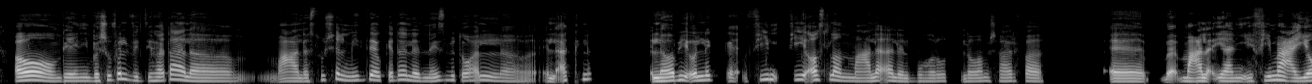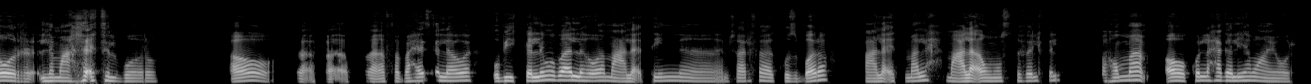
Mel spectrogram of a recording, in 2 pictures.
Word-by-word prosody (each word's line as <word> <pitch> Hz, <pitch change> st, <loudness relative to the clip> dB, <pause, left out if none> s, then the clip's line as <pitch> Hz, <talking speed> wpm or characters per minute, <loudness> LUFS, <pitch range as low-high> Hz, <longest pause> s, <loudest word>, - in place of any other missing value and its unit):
آه، 185 Hz, -2 st, +8 dB
ب -, -, -9 dB
يعني 160 Hz, 0 st, 0 dB
باشوف 160 Hz, +9 st, -2 dB
الفيديوهات 175 Hz, -4 st, -1 dB
على 205 Hz, -7 st, +3 dB, 0.9 s
على 150 Hz, +2 st, -1 dB
الsocial 210 Hz, -, -4 dB
media 195 Hz, +2 st, -4 dB
وكده، 195 Hz, +3 st, -2 dB
للناس 170 Hz, 0 st, -1 dB
بتوع 180 Hz, -4 st, -3 dB
ال 190 Hz, -5 st, -2 dB, 0.5 s
الأكل 200 Hz, -, -3 dB, 0.6 s
اللي 150 Hz, +1 st, +6 dB
هو 175 Hz, +2 st, +6 dB
بيقول 190 Hz, -1 st, +3 dB
لِك 205 Hz, 0 st, -2 dB, 0.3 s
في 225 Hz, +8 st, -3 dB
في 220 Hz, 0 st, -2 dB
أصلًا 210 Hz, -1 st, +1 dB
معلقة 155 Hz, +3 st, 0 dB
للبهارات، 150 Hz, 0 st, -5 dB
اللي 145 Hz, +2 st, -5 dB
هو 150 Hz, +1 st, -3 dB
مش 160 Hz, -1 st, -10 dB
عارفة 155 Hz, -1 st, -3 dB, 0.7 s
آآ 140 Hz, -1 st, +3 dB
ب -, -, -3 dB
معل 155 Hz, +1 st, +4 dB
يعني 150 Hz, -1 st, 0 dB
في 185 Hz, +5 st, -3 dB
معيار 170 Hz, -6 st, +5 dB
لمعلقة 155 Hz, +2 st, +2 dB
البهارات. 145 Hz, -4 st, -3 dB, 0.7 s
آه، 165 Hz, +1 st, +2 dB, 0.3 s
ف -, -, -4 dB
ف -, -, -7 dB, 0.4 s
ف -, -, -6 dB
فباحس 145 Hz, +5 st, -2 dB
اللي 175 Hz, -2 st, +2 dB
هو 180 Hz, +2 st, +2 dB, 0.2 s
وبيتكلموا 170 Hz, +5 st, +3 dB
بقى، 200 Hz, -1 st, +5 dB
اللي 185 Hz, -2 st, +5 dB
هو 175 Hz, +1 st, +2 dB
معلقتين 160 Hz, +2 st, -2 dB, 0.6 s
مش 150 Hz, -, -14 dB
عارفة 160 Hz, +2 st, -2 dB
كزبرة، 150 Hz, +8 st, +1 dB, 0.4 s
معلقة 145 Hz, +2 st, 0 dB
ملح، 165 Hz, +6 st, -3 dB
معلقة 145 Hz, 0 st, +4 dB
ونُص 155 Hz, +1 st, -2 dB
فلفل. 175 Hz, +4 st, -5 dB, 0.4 s
فهُم 160 Hz, +5 st, -2 dB, 0.4 s
آه، 170 Hz, +1 st, +6 dB
كل 180 Hz, +2 st, 0 dB
حاجة 185 Hz, -1 st, +1 dB
ليها 180 Hz, +2 st, +1 dB
معيار. 145 Hz, -6 st, -4 dB
165 Hz, 140 wpm, -23 LUFS, 150-185 Hz, 0.9 s, آه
